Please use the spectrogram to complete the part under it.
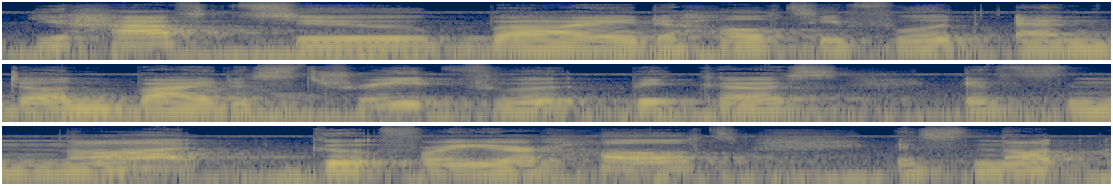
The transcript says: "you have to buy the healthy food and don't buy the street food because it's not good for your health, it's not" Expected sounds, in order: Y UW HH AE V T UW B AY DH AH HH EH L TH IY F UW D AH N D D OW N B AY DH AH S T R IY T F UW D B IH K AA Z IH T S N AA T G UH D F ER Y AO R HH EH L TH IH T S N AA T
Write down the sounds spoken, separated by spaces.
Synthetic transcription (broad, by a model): Y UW HH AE F T UW B AY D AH HH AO L T IY F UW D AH N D D OW N B AY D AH S T R IY T F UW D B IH K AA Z IH T S N AA T G UH D F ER Y AO R HH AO L T IH T S N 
